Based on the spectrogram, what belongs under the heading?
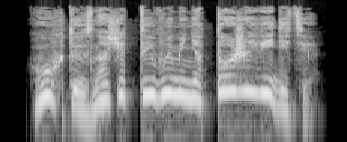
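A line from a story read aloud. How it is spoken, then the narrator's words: Joyful surprised exclaim, whistling. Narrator (Russian): Радостно воскликнул Макар, слегка присвистнув от удивления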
